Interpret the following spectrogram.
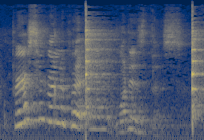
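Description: Two sharp clinks of kitchenware about a second apart, with a girl's voice briefly at the start.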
